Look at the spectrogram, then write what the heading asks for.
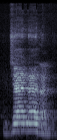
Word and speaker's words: general: मैंने आपको बताया था GENERAL क्या हो गया, जनरल। अब देखिए जी के बाद ई आया है तो ये ज पढ़ा गया है, तब ये जनरल इसका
